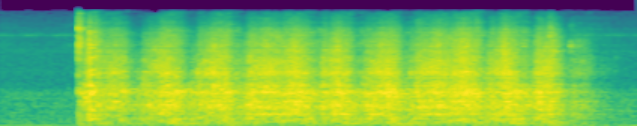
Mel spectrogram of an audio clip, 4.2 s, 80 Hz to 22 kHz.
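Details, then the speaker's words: Willys L134 (Go Devil 4-134) Jeep engine cranking after distributor condenser replacement, number one spark plug out to check for spark: starter turns over in even pulses, about three and a half per second, with no firing; cranking only. "all right we're about to hit the starter see if we get any Spark"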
